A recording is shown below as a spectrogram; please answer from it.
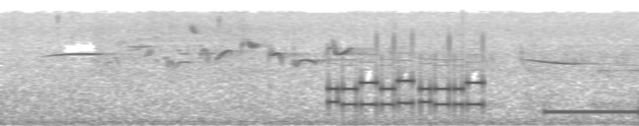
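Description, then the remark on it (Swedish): A quick run of about eight telephone keypad dialing tones, evenly spaced beeps, followed by a steady ringback-style tone at the end over faint background noise, as someone phones friends to invite them to a birthday party. “Ja, du, jag ska ringa mina kompisar så kanske de vill komma på födelsedagskalaset. Ja, ring till dem. Här är telefonen.”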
